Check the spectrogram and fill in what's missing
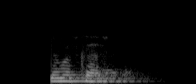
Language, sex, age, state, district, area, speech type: Hindi, male, 45-60, Uttar Pradesh, Lucknow, rural, conversation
